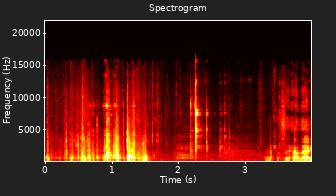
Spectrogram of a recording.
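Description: Small machined brass parts being handled and fitted together by hand: a packing gland nut put into its gland on a model steam engine, with handling rustle and a few sharp metal clicks.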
